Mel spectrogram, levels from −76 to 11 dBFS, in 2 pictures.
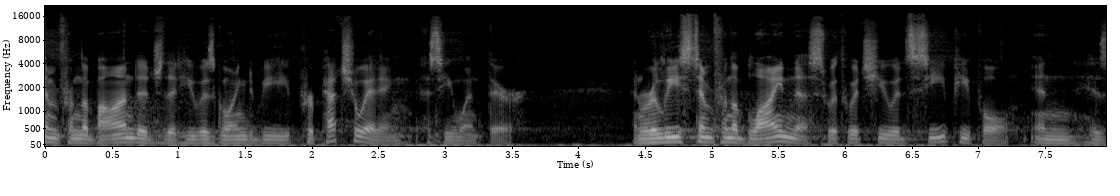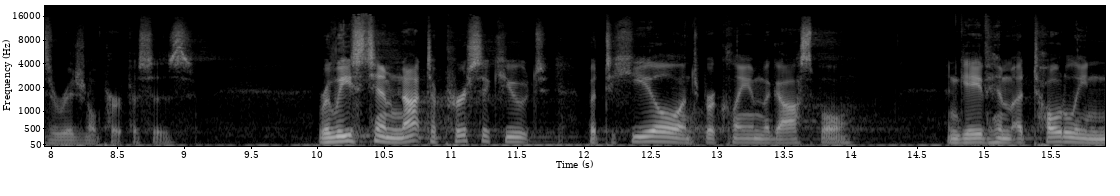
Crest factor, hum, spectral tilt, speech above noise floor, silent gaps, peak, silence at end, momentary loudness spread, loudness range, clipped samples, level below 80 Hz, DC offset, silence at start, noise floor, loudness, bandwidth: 22 dB; none; -3.5 dB/octave; 20 dB; none; -6 dBFS; 0 s; 15 LU; 7 LU; under 0.1%; -56 dBFS; under 0.1%; 0 s; -48 dBFS; -27 LUFS; 17.5 kHz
